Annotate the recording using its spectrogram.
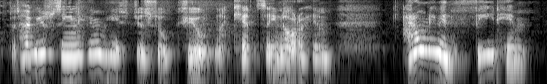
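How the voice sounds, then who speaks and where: A woman mumbling at a moderate pace. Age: 20s. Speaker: painting vlogger. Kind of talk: casual vlog commentary while painting. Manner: rambling, halting.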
